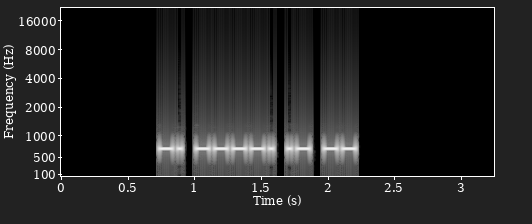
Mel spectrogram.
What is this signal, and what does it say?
Morse code, heard as a keyed tone, about 34 wpm, 700 Hz. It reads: N9AM
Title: USA Call Signs - 4 Characters - Repeated 2x - 35wpm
